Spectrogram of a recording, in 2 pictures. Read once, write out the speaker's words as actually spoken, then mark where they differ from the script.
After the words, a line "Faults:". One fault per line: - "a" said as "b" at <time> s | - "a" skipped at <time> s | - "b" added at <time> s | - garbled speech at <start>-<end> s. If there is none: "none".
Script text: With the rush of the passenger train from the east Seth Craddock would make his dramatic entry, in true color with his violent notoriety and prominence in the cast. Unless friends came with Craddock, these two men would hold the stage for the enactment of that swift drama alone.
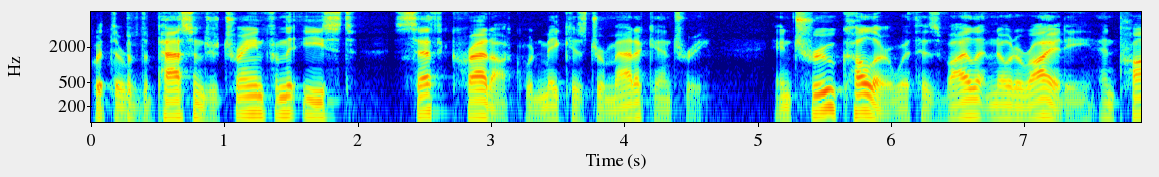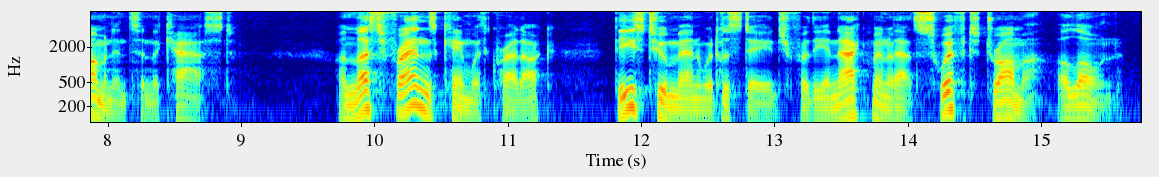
With the of the passenger train from the east Seth Craddock would make his dramatic entry, in true color with his violent notoriety and prominence in the cast. Unless friends came with Craddock, these two men would the stage for the enactment that swift drama alone.
Faults:
- "rush" skipped at 0.2 s
- "hold" skipped at 12.6 s
- "of" skipped at 13.9 s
